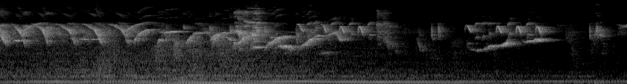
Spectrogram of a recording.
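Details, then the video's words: Cage-bird tutor song: fast looping whistled phrases, rapidly repeated and slurred, followed by a brief quieter gap and a few short chirpy bursts. "Berbagai suara burung masteran"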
